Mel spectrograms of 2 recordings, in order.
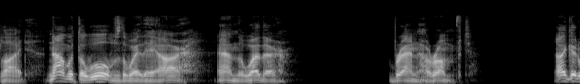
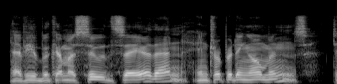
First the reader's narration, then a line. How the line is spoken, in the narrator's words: Tam asked dryly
